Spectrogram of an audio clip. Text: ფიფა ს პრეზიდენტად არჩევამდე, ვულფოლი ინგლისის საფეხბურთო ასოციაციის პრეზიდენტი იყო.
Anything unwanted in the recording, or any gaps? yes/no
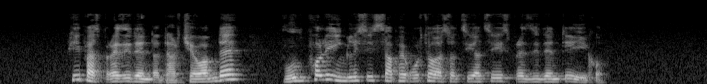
no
